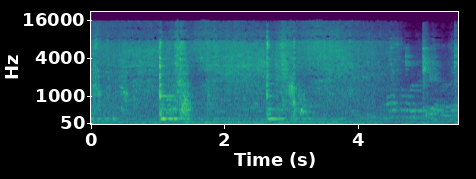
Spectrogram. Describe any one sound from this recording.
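A metal spatula scrapes and clanks against a pan.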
